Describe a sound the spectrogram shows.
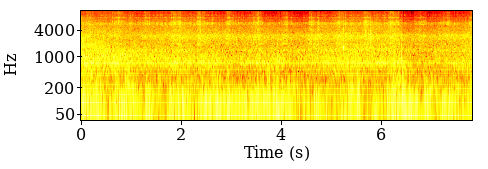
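Wind buffets loudly against a microphone while riding.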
